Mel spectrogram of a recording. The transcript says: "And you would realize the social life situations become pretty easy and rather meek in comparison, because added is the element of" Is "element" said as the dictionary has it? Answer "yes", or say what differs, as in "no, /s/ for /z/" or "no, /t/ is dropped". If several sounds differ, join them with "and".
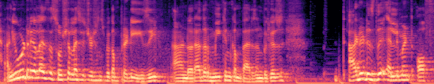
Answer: yes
